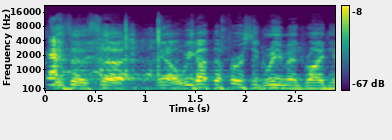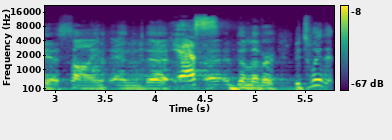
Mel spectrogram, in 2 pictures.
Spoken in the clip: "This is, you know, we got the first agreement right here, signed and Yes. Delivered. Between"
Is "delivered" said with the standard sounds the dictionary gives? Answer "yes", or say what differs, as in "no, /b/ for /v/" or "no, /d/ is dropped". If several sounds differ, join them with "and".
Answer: yes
